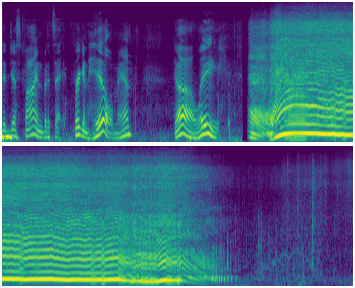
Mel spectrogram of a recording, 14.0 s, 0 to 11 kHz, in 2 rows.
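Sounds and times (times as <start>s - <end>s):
chainsaw cutting through a limb: 4.9s - 11.8s.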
